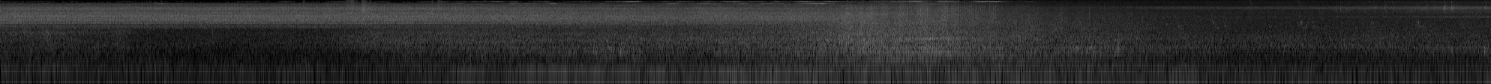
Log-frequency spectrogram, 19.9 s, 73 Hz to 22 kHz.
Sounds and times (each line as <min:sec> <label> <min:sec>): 0:00.0 Cicadas 0:19.8
0:00.0 Traffic sound 0:19.8
0:00.0 the train running through 0:19.8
